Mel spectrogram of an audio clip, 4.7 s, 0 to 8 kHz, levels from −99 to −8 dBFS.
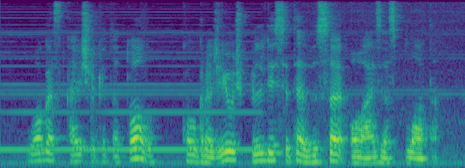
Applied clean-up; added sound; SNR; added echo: none; Subway, metro, underground; 13 dB; none.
